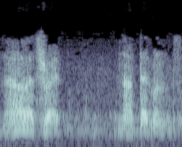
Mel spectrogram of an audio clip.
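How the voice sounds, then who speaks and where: Very deep-voiced American western marshal. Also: male voice, slow, vocal fry, very noisy, full character voice. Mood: resigned. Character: grim, steady US marshal of the Old West. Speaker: lead actor and first-person narrator. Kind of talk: 1950s western radio drama acting. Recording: dull vintage radio recording, music behind.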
